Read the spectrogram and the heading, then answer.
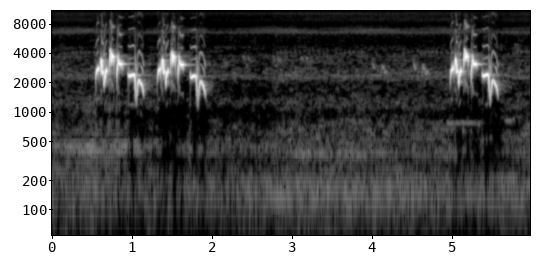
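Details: Active sooty-headed bulbul calling a rival, played as a lure for trapping: two quick phrases of liquid up-and-down notes ending in a falling note, a pause, then one more phrase over soft low background rumble.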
